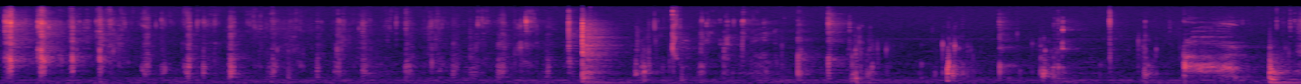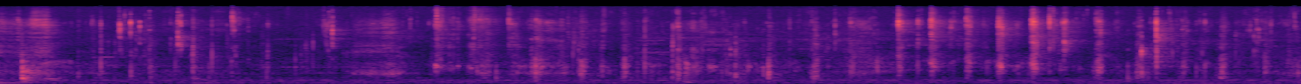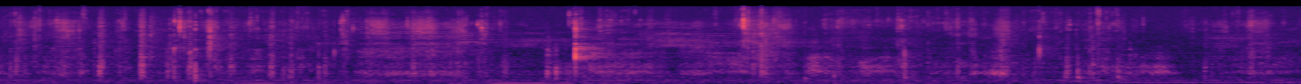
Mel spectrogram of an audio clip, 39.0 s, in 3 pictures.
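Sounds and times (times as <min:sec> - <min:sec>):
crisp crunching chewing: 0:13.8 - 0:29.8, 0:33.2 - 0:38.9.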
